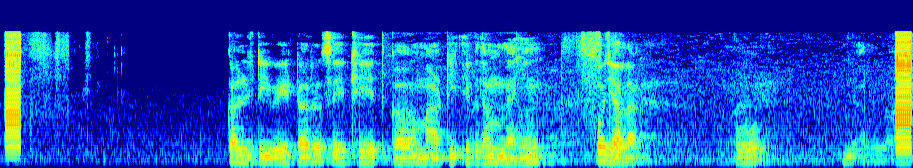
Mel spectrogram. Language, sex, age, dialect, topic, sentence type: Bhojpuri, male, 18-24, Western, agriculture, statement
